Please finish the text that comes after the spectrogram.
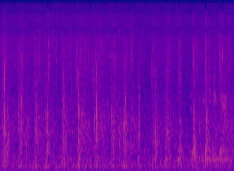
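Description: Quick, rhythmic footsteps of people running in Assassin's Creed Valhalla, a steady run of soft thuds at moderate distance against a constant background bed.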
